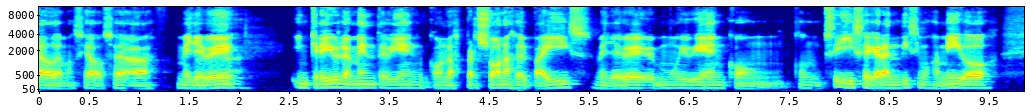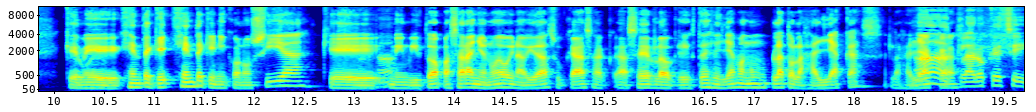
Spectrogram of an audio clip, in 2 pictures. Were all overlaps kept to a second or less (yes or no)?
yes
